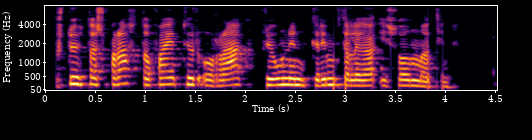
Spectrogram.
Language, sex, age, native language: Icelandic, female, 50-59, Icelandic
